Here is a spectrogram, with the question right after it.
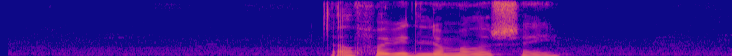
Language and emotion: Russian, neutral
